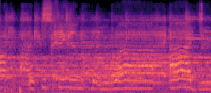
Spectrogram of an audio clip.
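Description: A young girl singing a pop ballad along with a backing track, with held, gliding sung notes over steady accompaniment.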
